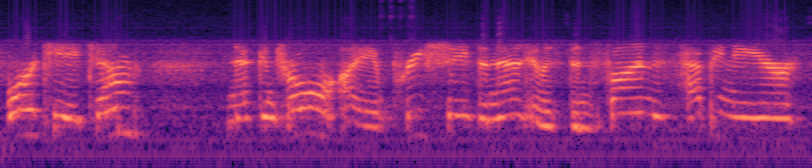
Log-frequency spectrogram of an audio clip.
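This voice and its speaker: A woman's voice: a little high, unhurried. A woman ham radio operator giving a friendly, courteous sign-off, heard over a radio transmission. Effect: heard over a ham radio transmission with static. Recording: tinny radio transmission, faint static.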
